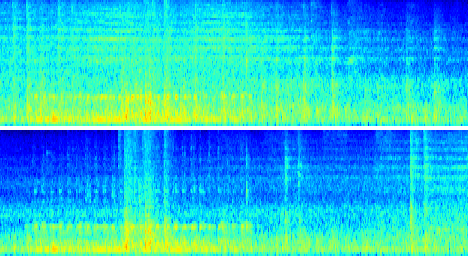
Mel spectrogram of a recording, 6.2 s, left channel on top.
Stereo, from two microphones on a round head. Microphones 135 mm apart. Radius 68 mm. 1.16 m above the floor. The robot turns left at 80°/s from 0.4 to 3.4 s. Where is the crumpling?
155° right, 0.8 m; by 2.4 s 145° left, 0.8 m.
